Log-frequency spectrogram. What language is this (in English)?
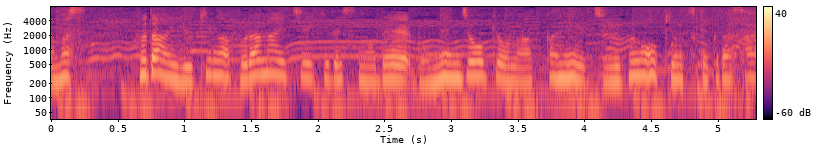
Japanese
